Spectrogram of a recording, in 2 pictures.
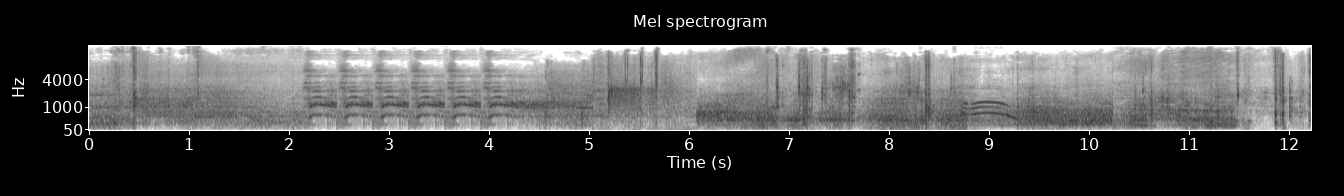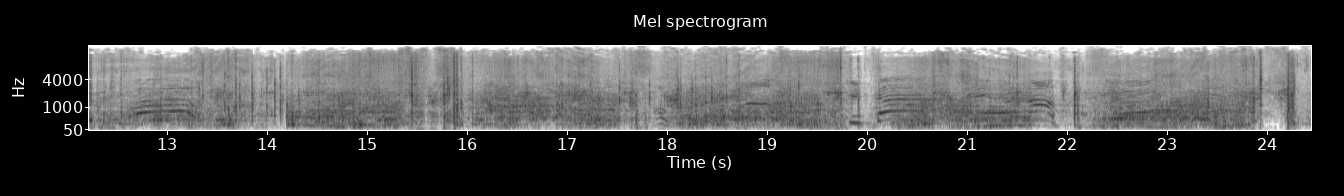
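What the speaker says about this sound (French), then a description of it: "Skateboard." Skateboard wheels roll continuously with clacks and scrapes, joined by louder grinding and intermittent voices over a steady, busy background.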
